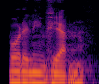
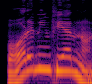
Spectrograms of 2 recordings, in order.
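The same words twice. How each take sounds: First: Said in the usual way. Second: "Por el infierno" repeated much higher, hitting "el"; raised, stressed echo of "Por el infierno"; emphatic repeat. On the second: Shown as a demonstration. Preacher repeats the verse's ending.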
